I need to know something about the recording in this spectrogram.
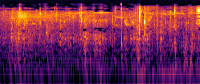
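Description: Quiet footsteps crunching on a gravel track while walking, a run of small clicks and scrapes.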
